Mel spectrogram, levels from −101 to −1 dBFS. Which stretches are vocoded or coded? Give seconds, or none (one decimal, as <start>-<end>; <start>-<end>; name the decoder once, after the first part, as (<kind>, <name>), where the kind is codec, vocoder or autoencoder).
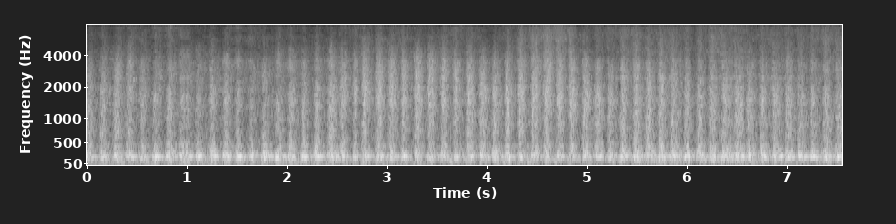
none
